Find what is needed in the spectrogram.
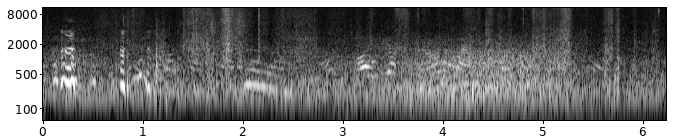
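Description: Faint, indistinct talk from several people, with a few short clicks scattered through.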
